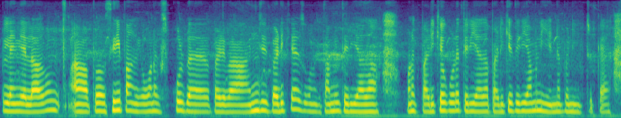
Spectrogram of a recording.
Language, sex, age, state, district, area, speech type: Tamil, female, 18-30, Tamil Nadu, Thoothukudi, urban, spontaneous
